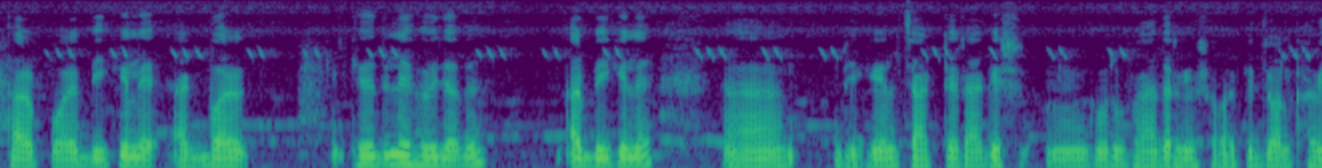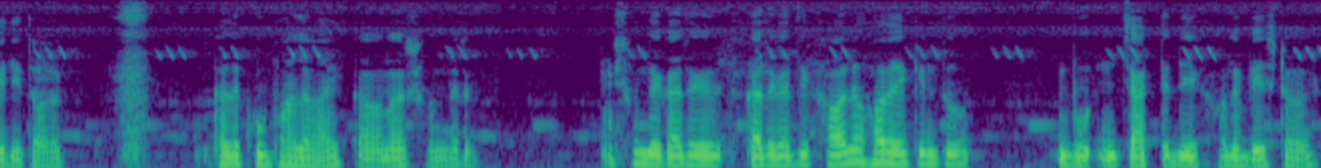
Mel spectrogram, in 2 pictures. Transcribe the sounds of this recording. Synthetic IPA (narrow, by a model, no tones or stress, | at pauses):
t̪aɾpɔɾebikeleɛ̰k̚baɾ | ɡʰʱeɾed̪ileɦoed͡ʑabe | a̰ɾbikele | bḭkelt͡ɕaɾʈːeɾaɡeʃɡoɾubʱajad̪aɾkeʃɔ̰ba̰jked͡ʑɔlkʰabed̪it̪eɦɔbe | kalekʰubːʱaloɦɔekaɾonaʃond̪eɾ | ʃund̪eɾkakat͡ɕʰakat͡ɕʰikʰaoalewɦɔbekint̪u | t͡ɕaɾʈːad̪iekʰawalebesʈɦɔbe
